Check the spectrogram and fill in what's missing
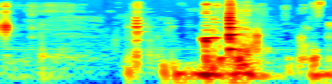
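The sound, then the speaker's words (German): A stainless steel drinking bottle filled with fresh tap water, kept within reach beside the speaker, is handled: a few soft clunks and scrapes, then a louder cluster of knocks with a brief metallic ring, with no talking. “Ich habe hier immer was neben mir stehen, in greifbarer Nähe. Ja, hört man vielleicht. Das ist eine Edelstahl-Trinkflasche.”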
